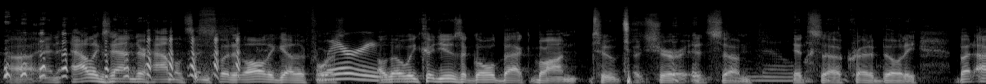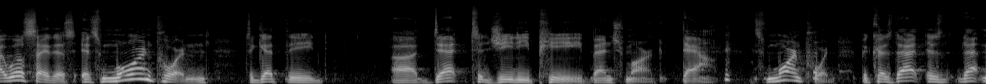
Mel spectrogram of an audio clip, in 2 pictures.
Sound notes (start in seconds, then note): 6.3 laughter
